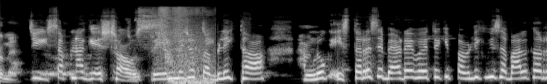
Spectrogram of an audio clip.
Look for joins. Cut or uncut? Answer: cut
